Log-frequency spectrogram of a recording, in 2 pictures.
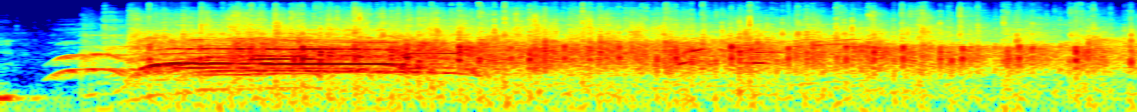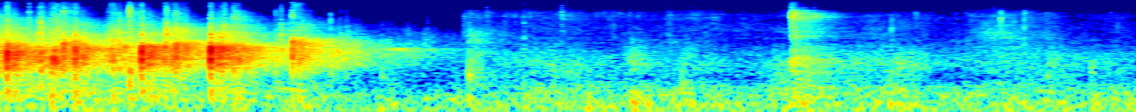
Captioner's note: clapping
